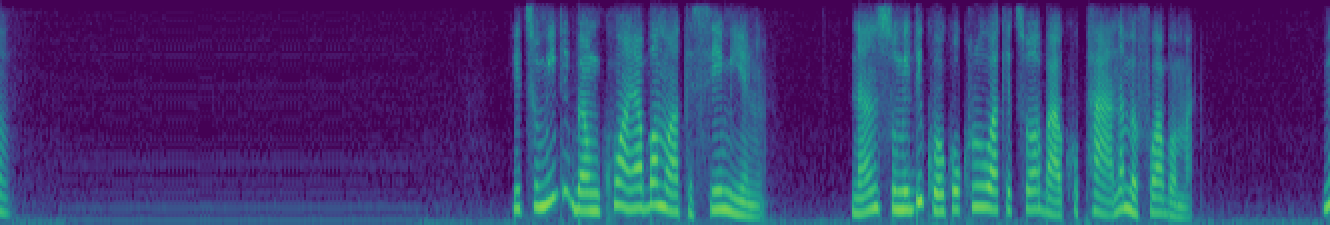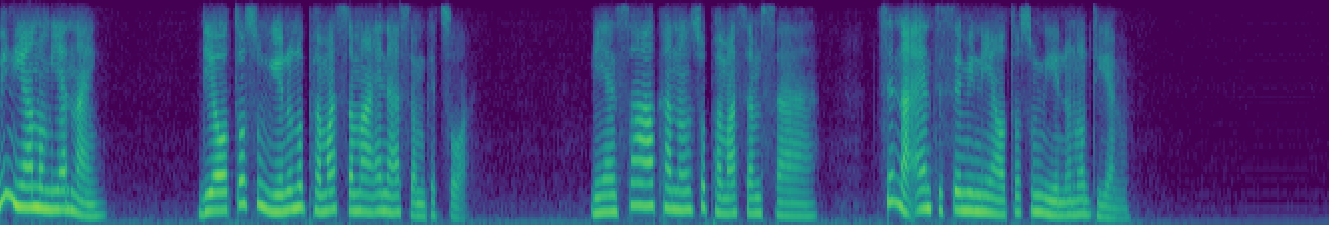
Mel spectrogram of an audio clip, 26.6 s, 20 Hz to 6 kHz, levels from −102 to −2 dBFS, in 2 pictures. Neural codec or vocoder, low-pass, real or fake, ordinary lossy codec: codec, 16 kHz, about 1 kbps, DyCAST, with the encoder's durations; 5.4 kHz; fake; Opus, 16 kbps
